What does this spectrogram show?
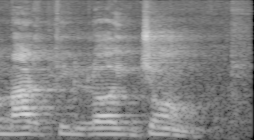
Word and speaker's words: Martyn Lloyd-Jones: por el Señor, el doctor Martyn Lloyd-Jones, se pronuncia así. Decía el doctor Martyn Lloyd-Jones: cuando me acerco a la palabra del Señor,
